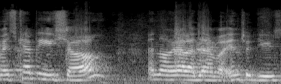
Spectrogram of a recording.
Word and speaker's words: Kevisha: It's pronounced Kavisha, right? Kevisha. Kavisha. Like how you say Kevin, you just take off the N.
